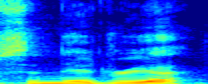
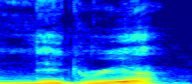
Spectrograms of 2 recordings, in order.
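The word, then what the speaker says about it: Cnidaria: Next, we're going to look at Phylum Synidria. Some people pronounce it Nidria.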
